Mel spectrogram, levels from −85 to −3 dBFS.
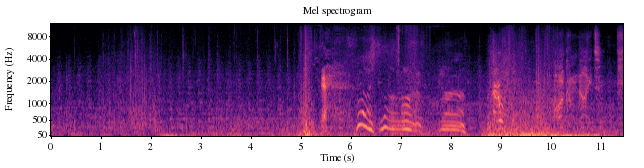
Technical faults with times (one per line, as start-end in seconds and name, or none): none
